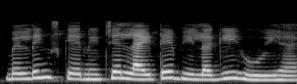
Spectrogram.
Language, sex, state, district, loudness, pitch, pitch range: Hindi, female, Jharkhand, Garhwa, -13 LUFS, 250 Hz, 225-285 Hz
